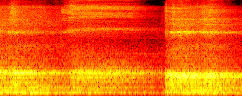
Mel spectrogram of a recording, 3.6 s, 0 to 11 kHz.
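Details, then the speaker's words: Teacher in a 10th-grade English class imitating snoring while awake for students to guess: two long, rough, rattling snore sounds; simulated snoring. "This is a snoring sound. That means gorke. Some of the persons are breathing very fastly and make them sound. That is called the snoring sound."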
